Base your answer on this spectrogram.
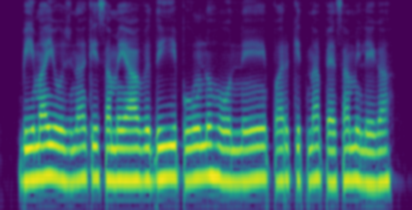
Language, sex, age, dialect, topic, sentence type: Hindi, male, 18-24, Garhwali, banking, question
